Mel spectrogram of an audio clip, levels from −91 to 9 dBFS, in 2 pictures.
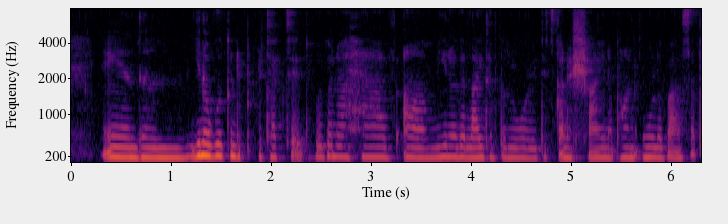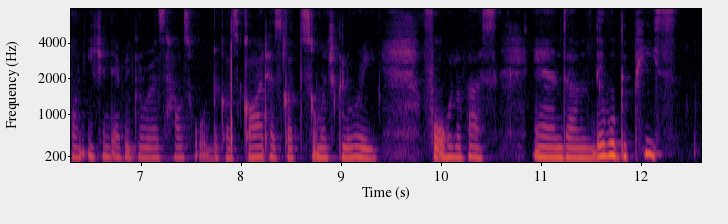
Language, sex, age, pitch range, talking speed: English, female, 20-39, 180-200 Hz, 245 wpm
